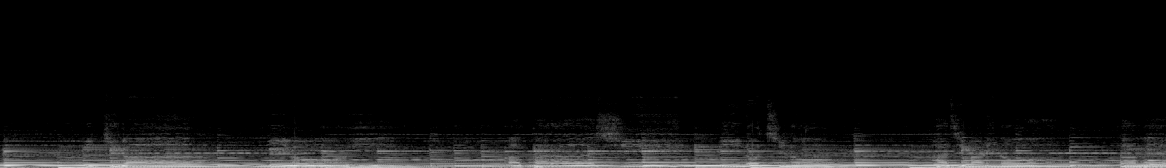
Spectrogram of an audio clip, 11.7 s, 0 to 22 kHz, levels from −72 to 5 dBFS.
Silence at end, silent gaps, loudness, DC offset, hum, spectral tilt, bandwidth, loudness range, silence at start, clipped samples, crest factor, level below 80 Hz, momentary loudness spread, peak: 0 s; none; -14 LUFS; under 0.1%; none; -11 dB/octave; 4.8 kHz; 3 LU; 0 s; under 0.1%; 12 dB; -52 dBFS; 8 LU; 0 dBFS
